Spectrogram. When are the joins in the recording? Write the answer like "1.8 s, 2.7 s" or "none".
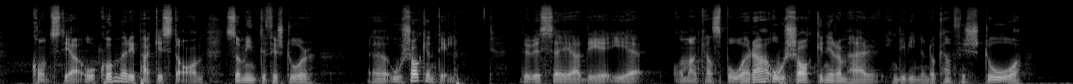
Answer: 5.0 s

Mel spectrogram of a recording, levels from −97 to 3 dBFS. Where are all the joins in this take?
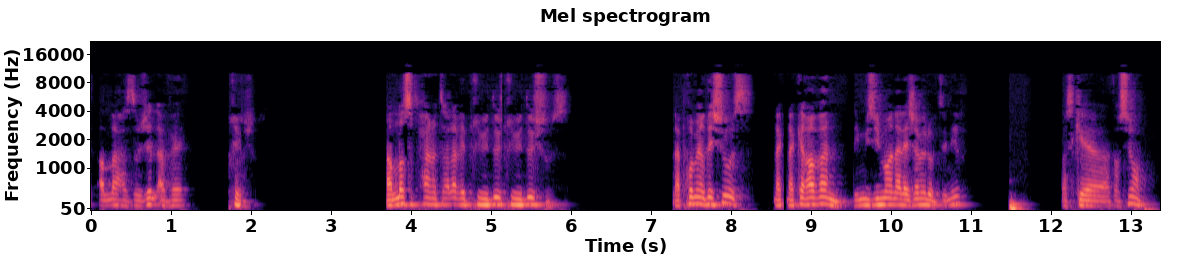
1.9 s, 5.1 s, 8.6 s

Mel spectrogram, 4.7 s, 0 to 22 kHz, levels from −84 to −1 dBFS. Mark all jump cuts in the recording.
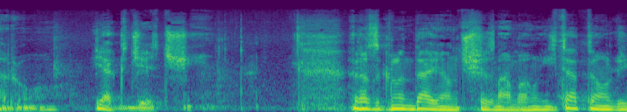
3.7 s

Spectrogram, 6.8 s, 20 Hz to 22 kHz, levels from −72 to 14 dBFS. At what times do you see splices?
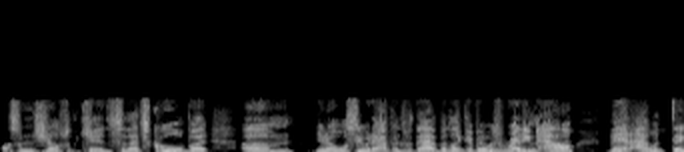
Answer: none

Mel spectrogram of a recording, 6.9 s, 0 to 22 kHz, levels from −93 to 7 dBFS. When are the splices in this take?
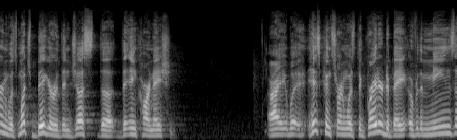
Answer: none

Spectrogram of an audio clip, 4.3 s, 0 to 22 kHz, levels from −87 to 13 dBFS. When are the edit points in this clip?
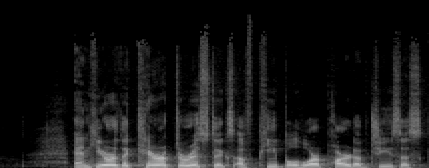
none

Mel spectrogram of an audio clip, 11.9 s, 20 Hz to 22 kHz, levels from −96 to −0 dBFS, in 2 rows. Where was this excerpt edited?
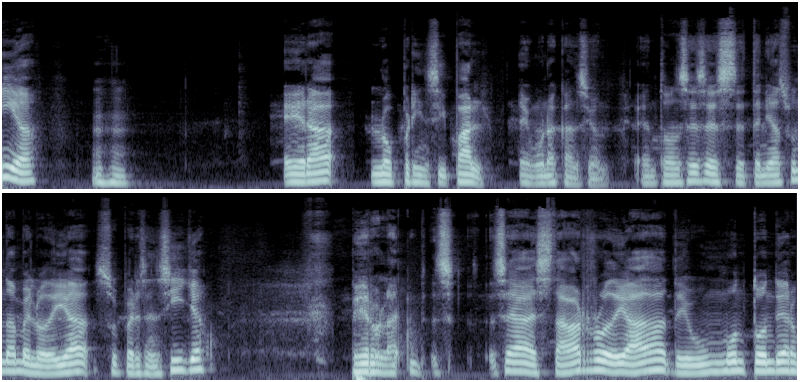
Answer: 2.6 s, 3.8 s, 4.7 s, 8.5 s

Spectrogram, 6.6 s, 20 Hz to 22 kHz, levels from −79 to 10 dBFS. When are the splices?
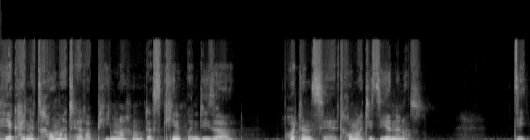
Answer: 1.8 s, 2.3 s, 3.5 s, 5.1 s

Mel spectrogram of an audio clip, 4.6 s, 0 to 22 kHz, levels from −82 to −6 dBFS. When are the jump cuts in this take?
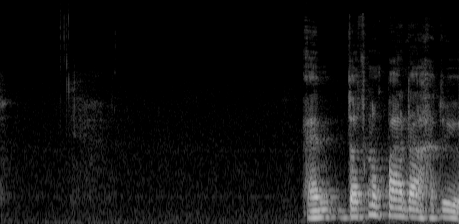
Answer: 3.7 s

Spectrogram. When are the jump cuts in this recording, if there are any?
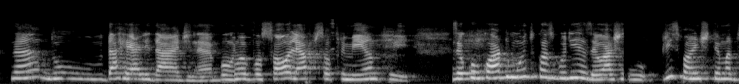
2.3 s, 4.5 s, 6.2 s

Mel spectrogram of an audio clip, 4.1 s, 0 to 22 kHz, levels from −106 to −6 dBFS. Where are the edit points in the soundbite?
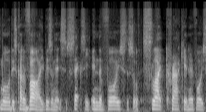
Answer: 1.3 s, 1.8 s, 2.8 s

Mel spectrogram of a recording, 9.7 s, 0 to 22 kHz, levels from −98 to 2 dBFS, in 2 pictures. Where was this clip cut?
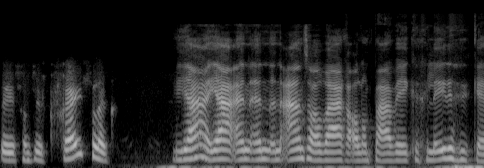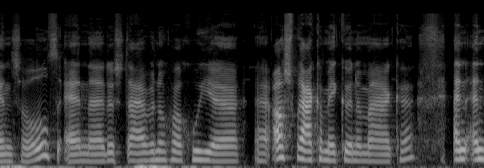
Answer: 7.3 s

